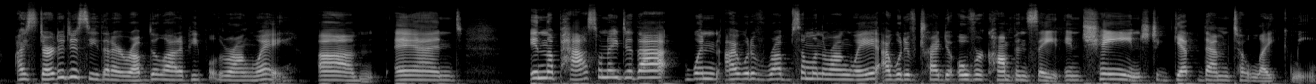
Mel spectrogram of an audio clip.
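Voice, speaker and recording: Loud and animated, a woman speaks at a moderate pace in a fairly high, bright, sharp voice with lively intonation, recorded very cleanly against a silent background. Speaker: mentor for divorced women. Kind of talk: casual chat.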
